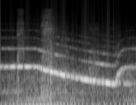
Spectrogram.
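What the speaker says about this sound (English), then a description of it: "They have like a huge siren on." A loud emergency vehicle siren wails on the road, one long falling tone sweeping down over about a second and a half and then rising again, with steady engine and traffic rumble underneath.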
